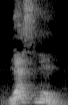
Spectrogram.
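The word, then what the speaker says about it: وَاسْمُ: বালকটির নাম মোহাম্মদ, ওয়া ওয়াসমু এর উচ্চারণ এই হামজাতুল আসল, হামজাতুল আসল আগের ওয়ার্ডের সাথে মিলে পড়ার সময় হামজাতুল আসল লেখার সময় এটা লিখতে হবে, কিন্তু উচ্চারণের সময় উচ্চারণ করা যাবে না।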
